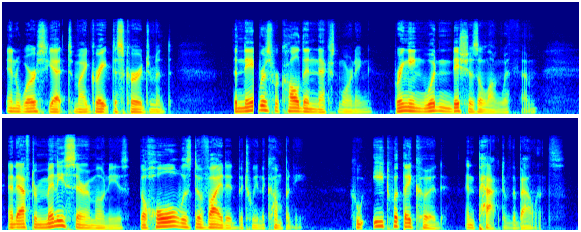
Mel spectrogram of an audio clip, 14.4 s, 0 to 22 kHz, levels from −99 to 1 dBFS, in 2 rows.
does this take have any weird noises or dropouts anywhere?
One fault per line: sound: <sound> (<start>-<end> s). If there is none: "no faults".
sound: dropout (3.1-3.2 s)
